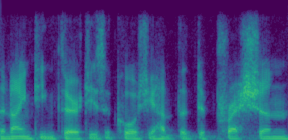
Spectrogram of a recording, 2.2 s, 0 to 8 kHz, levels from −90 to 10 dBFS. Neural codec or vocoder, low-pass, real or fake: none; 7.2 kHz; real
